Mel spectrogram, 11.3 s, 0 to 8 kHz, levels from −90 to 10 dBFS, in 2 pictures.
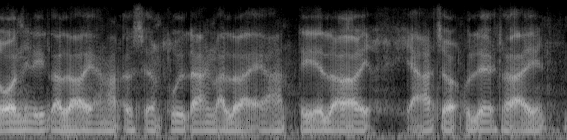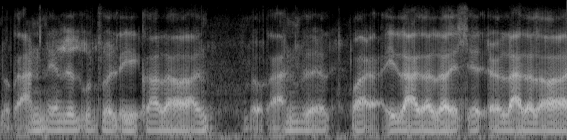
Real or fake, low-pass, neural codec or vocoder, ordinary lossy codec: fake; 7.2 kHz; autoencoder, 22.05 kHz, a latent of 192 numbers a frame, VITS, trained on many speakers; Opus, 32 kbps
